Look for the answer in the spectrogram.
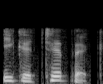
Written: ecotypic

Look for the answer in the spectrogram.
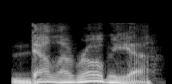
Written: della robbia

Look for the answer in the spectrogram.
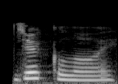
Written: zircaloy

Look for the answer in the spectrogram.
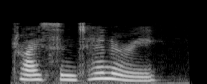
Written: tricentenary

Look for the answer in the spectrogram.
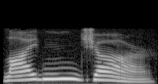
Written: Leyden jar

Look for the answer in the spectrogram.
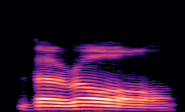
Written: burrole

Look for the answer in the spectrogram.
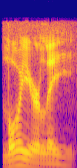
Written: lawyerly

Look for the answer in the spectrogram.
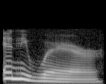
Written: anywhere

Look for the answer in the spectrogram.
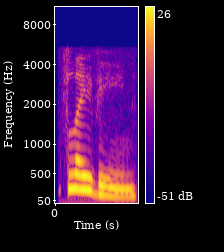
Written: flavine

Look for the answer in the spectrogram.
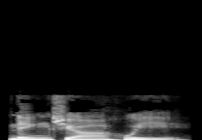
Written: ningxiahui

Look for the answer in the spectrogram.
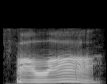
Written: fa la

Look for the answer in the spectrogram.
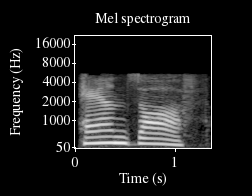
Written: hands-off

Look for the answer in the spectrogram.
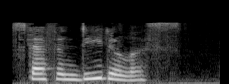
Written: stephen dedalus

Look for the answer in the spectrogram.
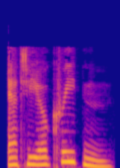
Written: eteocretan

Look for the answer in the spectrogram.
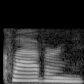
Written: klavern

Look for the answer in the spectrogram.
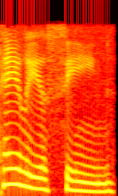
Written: Paleocene

